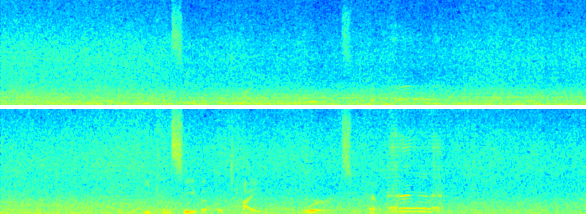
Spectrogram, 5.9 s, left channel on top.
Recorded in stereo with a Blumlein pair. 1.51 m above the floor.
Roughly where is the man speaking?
Ahead right.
